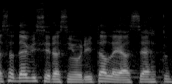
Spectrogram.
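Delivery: normal talking voice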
